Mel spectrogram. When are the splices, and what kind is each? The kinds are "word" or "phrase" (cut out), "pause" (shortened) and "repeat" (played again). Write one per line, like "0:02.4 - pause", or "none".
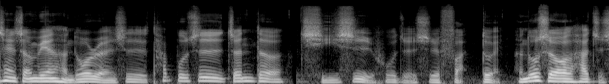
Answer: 0:02.9 - pause
0:05.0 - pause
